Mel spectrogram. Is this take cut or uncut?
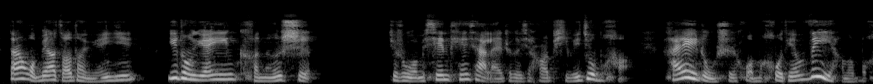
uncut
